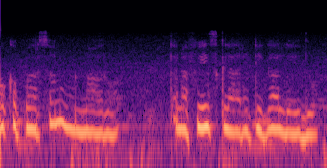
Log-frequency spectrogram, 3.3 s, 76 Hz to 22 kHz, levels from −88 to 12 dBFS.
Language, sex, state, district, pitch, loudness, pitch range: Telugu, female, Telangana, Mahabubabad, 280 Hz, -13 LUFS, 260-300 Hz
